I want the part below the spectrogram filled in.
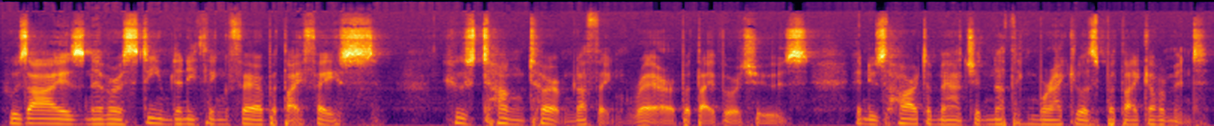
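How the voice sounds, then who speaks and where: A man's voice: lowish voice, moderate pace, gravelly, hardly any pauses, slightly rough, poor audio. A man playing a lovesick, melancholy suitor, earnestly declaiming in an amateur cold reading of an old stage play. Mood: pleading, earnest.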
